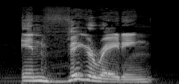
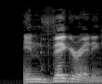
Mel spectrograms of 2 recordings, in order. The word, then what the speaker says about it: invigorating: Today's expression is nice, listen carefully, an invigorating sleep. Invigorating.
